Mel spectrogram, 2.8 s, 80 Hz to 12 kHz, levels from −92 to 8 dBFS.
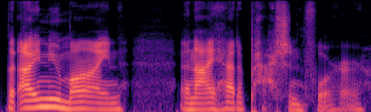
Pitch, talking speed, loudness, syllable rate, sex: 150 Hz, 235 wpm, -21 LUFS, 5.2 syllables/s, female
